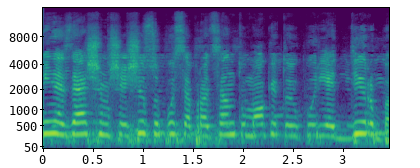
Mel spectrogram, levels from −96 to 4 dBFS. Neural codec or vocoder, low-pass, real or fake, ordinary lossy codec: none; 14.4 kHz; real; AAC, 64 kbps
